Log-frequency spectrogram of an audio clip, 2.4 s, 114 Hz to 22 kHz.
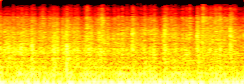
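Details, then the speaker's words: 1971 Mustang convertible with 347 stroker V8, 5-speed manual swap, long-tube headers, restrictive exhaust flap plates just removed, 18° base timing, 34° at full vacuum, no pinging: deep steady idle with even lope, strong rumble and header ticking; healthy, no knocks or misses. "yeah I like that and then up front all you can hear is the ratatatat on those long tube headers this thing is running great"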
